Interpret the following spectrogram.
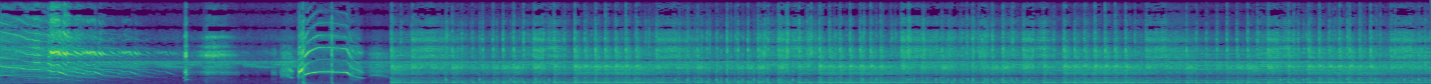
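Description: Action-film background score: falling, sweeping tones at first and a short rising-and-falling tone about four seconds in, then a fast, driving beat from about five seconds on.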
